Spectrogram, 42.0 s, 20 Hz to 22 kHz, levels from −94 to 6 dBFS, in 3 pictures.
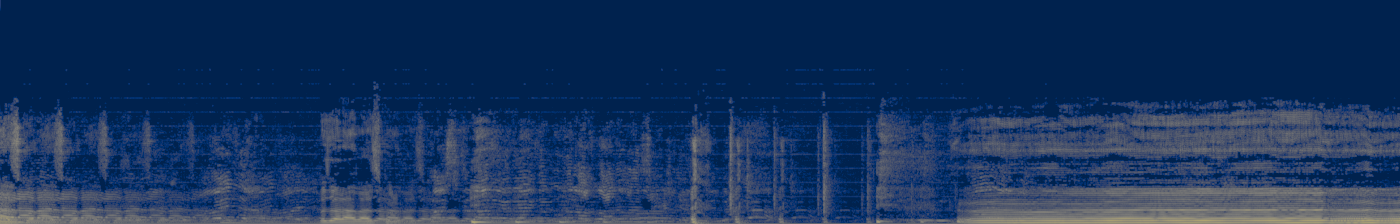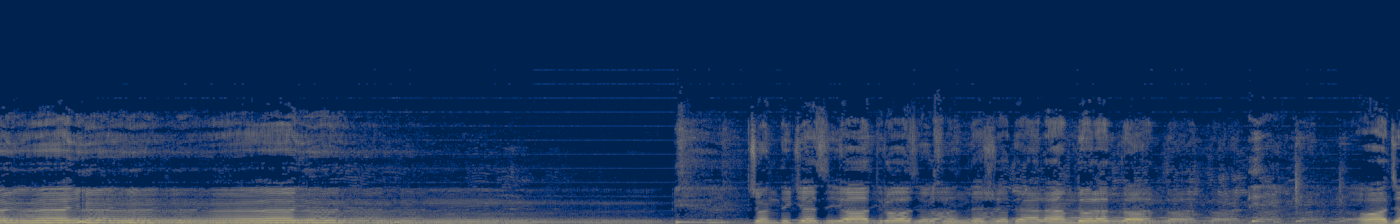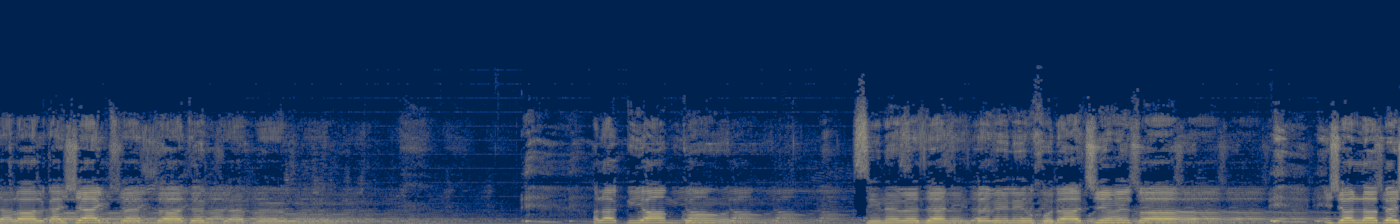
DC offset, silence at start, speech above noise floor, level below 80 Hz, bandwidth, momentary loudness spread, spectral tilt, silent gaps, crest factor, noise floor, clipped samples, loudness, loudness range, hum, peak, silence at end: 0.4%; 0 s; 31 dB; -66 dBFS; 13 kHz; 22 LU; -4.5 dB/octave; none; 20 dB; -60 dBFS; under 0.1%; -30 LUFS; 16 LU; none; -12 dBFS; 0 s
